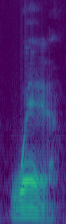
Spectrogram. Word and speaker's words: we're: And another contraction to demonstrate that is the word W-E- apostrophe-R-E "we're". It's the same pronunciation as what do you "wear" to school or "where" are you?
